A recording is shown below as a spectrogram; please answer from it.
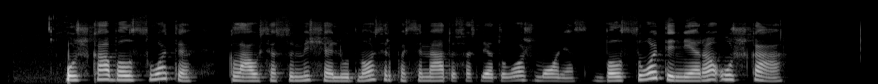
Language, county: Lithuanian, Kaunas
